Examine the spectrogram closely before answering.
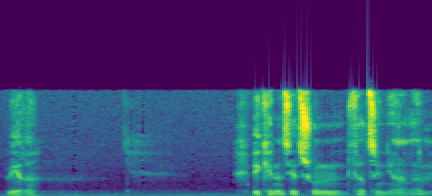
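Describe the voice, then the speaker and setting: Fragender Astronaut mit heller, tiefer Stimme. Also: male voice, low-pitched, slow, a bit bright, full character voice. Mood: doubtful. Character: astronaut Ingolf Stein, uneasy brain-surgery volunteer, inquisitive. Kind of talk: German radio play acting.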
